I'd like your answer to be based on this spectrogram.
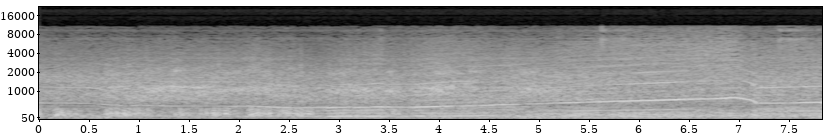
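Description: Race car engines in Gran Turismo 7, a Porsche 911 GT3 RS (Type 992, 2022) among a Lamborghini race field, drone steadily with a rising engine tone that swells and dips, loud and continuous with no talk.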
